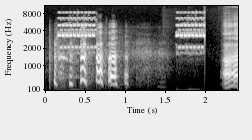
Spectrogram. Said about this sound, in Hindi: देखो मैंने लग रहा वापस उसका फोन आ गया।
